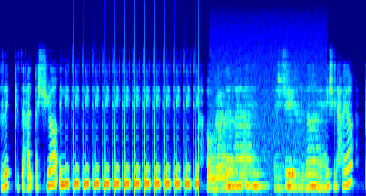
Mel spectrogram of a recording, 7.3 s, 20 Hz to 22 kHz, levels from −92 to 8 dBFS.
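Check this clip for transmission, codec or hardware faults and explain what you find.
Two faults stand out in this speech clip.

From 1.48 s to 3.98 s there is a broken-record loop. A fragment about 0.2 s long plays twelve times in a row, exactly the same each time. It sounds like a stuck, stuttering repeat with no forward progress. The likely cause is a stalled player, encoder or stream that kept resending the last piece it held. Whatever should have played in those seconds is gone.

From 4.20 s to 6.53 s there is a switch to a distant microphone. The sound turns roomy and hollow, with thinner bass. The loudness barely changes. Background noise rises to about 30 dB below the speech. The change in and out is abrupt. This likely means the close microphone dropped out and a farther one, such as a camera microphone, took over.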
